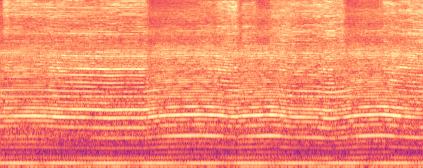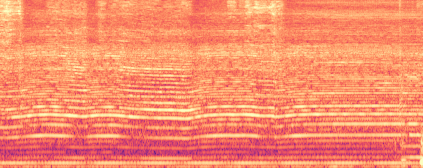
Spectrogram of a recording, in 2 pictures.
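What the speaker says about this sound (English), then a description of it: "while we're dremeling, we don't want to accidentally dremel too far and then cut the screw" A Dremel rotary tool grinds a screw flat during a repair, a steady close high-pitched whine with a low hum beneath, its pitch dipping slightly as the bit bears into the metal, with no talking.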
